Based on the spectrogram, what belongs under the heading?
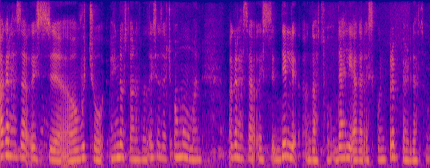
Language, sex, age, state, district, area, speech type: Kashmiri, female, 30-45, Jammu and Kashmir, Budgam, rural, spontaneous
